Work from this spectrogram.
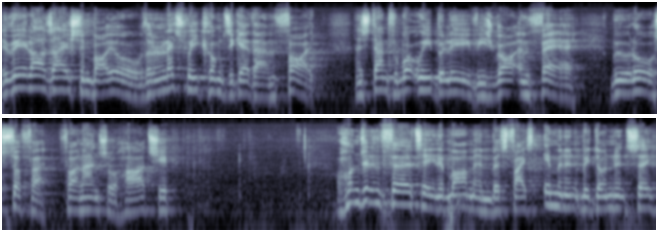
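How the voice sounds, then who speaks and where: A man with a Brummie accent talks at a moderate pace in a fairly high voice, with ordinary pitch variation and very even loudness. Audible room echo and noticeable background noise are present. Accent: Birmingham (Brummie). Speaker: trade union convener. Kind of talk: speech. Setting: stage with audience.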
